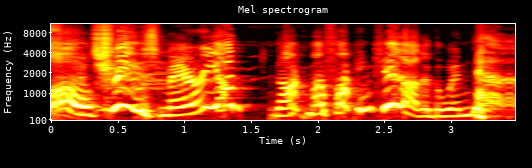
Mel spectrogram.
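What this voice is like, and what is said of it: Imitates a Jimmy Stewart-style voice. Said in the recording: “a good Jimmy Stewart impression”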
